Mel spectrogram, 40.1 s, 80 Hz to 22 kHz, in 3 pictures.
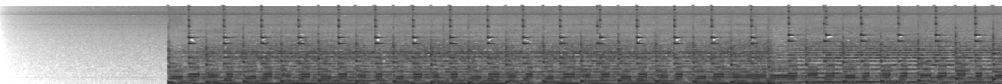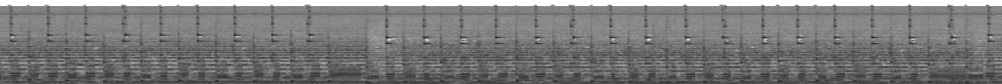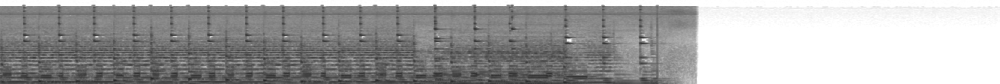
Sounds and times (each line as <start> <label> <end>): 2.3 instrumental 35.8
